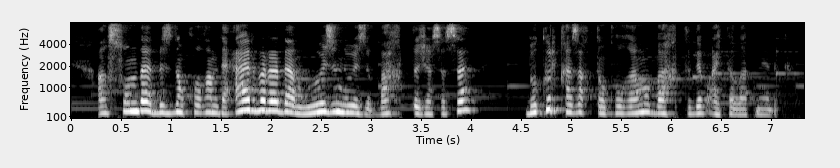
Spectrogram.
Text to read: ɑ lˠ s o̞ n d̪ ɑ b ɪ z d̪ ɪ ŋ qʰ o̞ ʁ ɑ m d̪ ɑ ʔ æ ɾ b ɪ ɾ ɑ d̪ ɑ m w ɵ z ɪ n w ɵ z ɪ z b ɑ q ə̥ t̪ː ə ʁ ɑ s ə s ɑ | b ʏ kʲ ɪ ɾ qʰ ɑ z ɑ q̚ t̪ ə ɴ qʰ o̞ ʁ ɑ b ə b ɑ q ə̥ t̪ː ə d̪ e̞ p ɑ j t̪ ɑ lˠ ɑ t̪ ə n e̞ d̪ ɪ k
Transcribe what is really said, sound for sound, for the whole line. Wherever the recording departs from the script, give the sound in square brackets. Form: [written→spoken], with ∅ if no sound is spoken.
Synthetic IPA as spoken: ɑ lˠ s o̞ n d̪ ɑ b ɪ z d̪ ɪ ŋ qʰ o̞ ʁ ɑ m d̪ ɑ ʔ æ ɾ b ɪ ɾ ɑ d̪ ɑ m w ɵ z ɪ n w ɵ z ɪ [z→∅] b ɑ q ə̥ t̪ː ə [ʁ→ʒ] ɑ s [ə→ɑ] s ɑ | b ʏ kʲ ɪ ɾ qʰ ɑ z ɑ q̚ t̪ ə ɴ qʰ o̞ ʁ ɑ [b→m] ə b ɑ q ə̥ t̪ː ə d̪ e̞ p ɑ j t̪ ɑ lˠ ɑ t̪ ə n e̞ d̪ ɪ k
